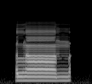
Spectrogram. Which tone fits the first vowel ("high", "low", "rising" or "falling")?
high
